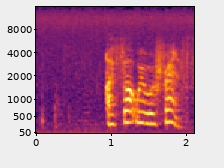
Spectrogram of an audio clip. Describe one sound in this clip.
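A young man speaks, close by.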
